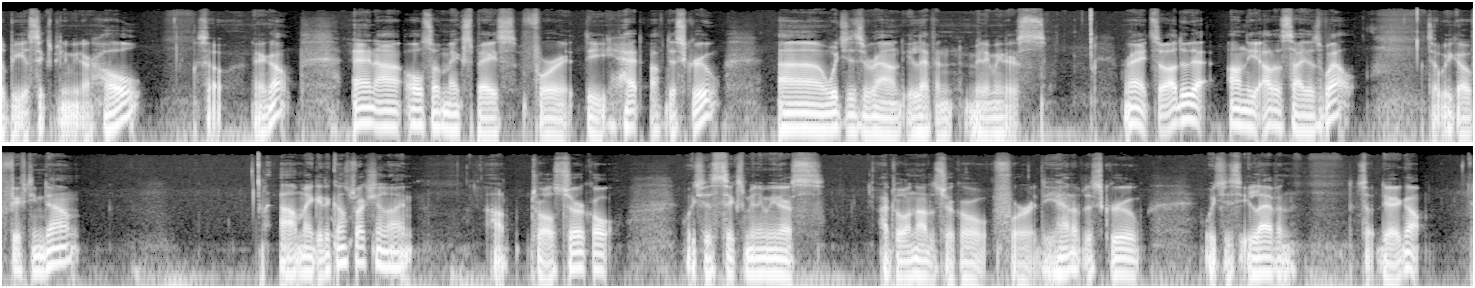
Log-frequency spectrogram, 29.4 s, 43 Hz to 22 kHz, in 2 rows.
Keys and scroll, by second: 2.1 Return, 8.5 1, 15.1 1, 18.7 x, 21.9 6, 26.9 1.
